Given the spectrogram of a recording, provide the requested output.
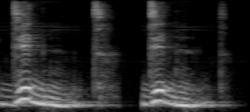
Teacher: O didn't, que também poderia ser didn't, muitas vezes o britânico faz didn't. Não solta a língua do céu da boca entre o D e o N. Então, ao invés de você fazer didn't, fica didn't.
